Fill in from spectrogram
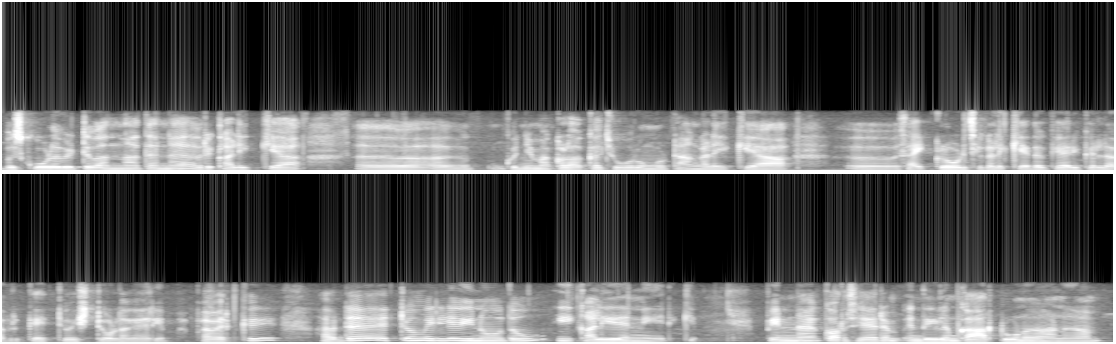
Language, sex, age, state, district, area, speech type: Malayalam, female, 18-30, Kerala, Kannur, rural, spontaneous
